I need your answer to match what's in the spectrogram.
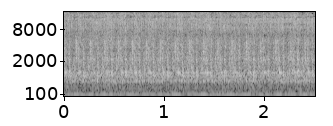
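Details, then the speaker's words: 1972 Plymouth Duster V8 race car at idle after the timing was found way off and advanced, with 60 lb oil pressure: fast, light ticking over the rumbling idle; owner suspects the rockers need adjusting, valvetrain tick not confirmed. "that sounds like rockers I think I need to go through and adjust them all"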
